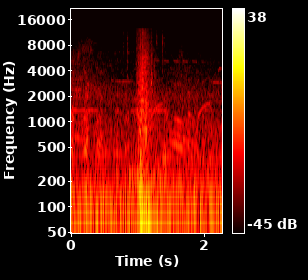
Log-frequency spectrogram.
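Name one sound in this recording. A building drops into place with a short, soft thud.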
